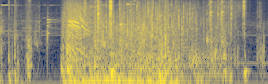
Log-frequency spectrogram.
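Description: A grenade explodes with a deep boom.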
